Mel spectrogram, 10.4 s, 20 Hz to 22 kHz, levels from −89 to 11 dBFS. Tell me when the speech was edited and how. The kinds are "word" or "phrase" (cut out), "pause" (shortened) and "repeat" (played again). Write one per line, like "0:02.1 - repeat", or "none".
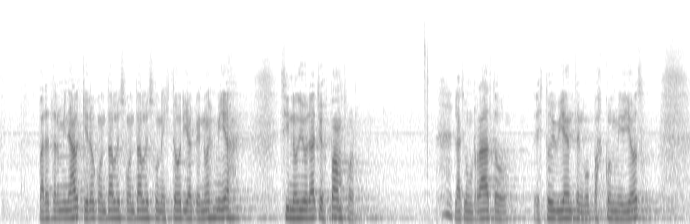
0:01.9 - repeat
0:06.9 - phrase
